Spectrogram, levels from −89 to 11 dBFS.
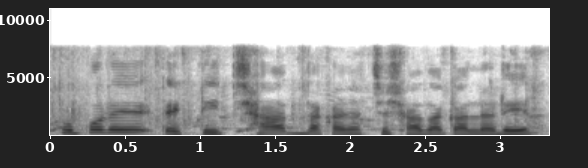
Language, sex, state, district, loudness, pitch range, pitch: Bengali, male, West Bengal, Alipurduar, -16 LUFS, 175-220 Hz, 200 Hz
